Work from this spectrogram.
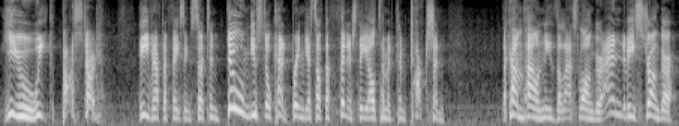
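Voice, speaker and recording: A man's voice: sits high, a little fast, bright, forceful tone, slight background noise. A man voicing a nervous, stammering, overmedicated teenage boy plotting villainy. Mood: frantic. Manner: jittery, stammering, melodramatic.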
